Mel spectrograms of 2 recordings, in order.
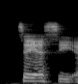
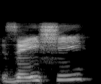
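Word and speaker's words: Tsaesci: And then the interviewers apparently said Tsayesi, and he likes that more than what he originally had. Tsayesi. – So Tsayesi? – The original thing is like Zeishi, and like, he didn't like that, and then Tsayesi.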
